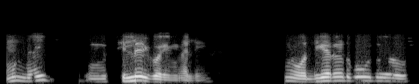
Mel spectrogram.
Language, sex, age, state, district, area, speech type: Odia, male, 18-30, Odisha, Balasore, rural, conversation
